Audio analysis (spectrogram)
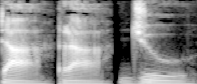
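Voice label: "taraju", concatenated syllables; Affixing experiment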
